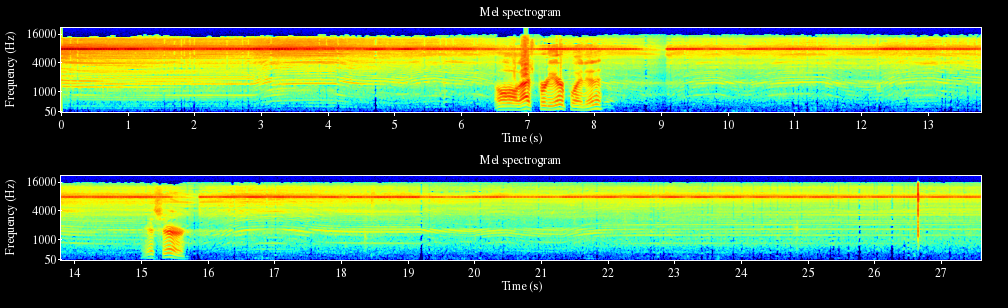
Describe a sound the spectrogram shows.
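Small electric motors on a model plane whine steadily, their pitch rising and falling.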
